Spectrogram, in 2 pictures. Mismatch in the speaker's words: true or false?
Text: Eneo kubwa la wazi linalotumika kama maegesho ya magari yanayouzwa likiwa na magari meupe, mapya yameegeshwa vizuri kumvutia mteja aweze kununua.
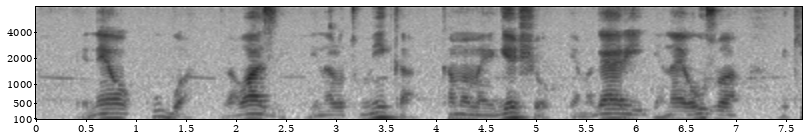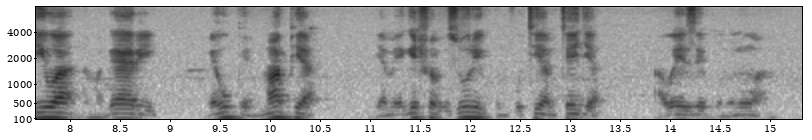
false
